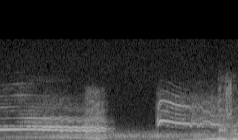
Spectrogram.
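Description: Animal cries used as a sound effect: a call that rises quickly and holds a wavering pitch for about a second, then a shorter, higher call that falls slightly near the end.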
